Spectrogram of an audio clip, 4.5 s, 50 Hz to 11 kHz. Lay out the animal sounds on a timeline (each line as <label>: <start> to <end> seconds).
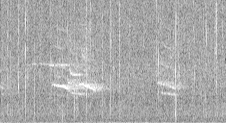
Blue Jay (Cyanocitta cristata): 0.0 to 3.6 seconds
Black-throated Green Warbler (Setophaga virens): 0.3 to 1.9 seconds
